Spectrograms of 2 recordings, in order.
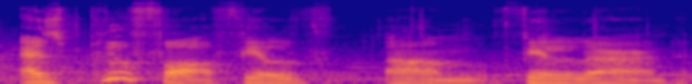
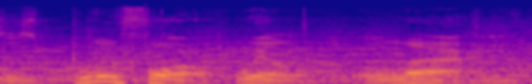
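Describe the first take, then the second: First: It is spoken in a German accent. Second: It is spoken in a Russian accent. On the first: "that was my attempt at the German accent" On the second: "that was Russian"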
